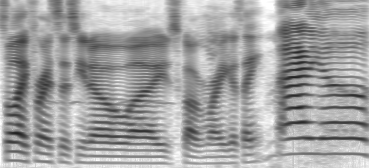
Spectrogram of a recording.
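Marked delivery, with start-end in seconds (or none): 2.0-2.8 tiny, shrunken, very high-pitched squeak. Showing how the shrunken character calls out: imitating shrunken Luigi's high-pitched squeak. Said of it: "very high, high pitched squeak".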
